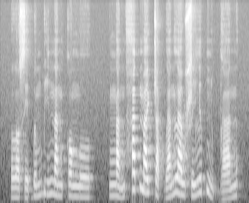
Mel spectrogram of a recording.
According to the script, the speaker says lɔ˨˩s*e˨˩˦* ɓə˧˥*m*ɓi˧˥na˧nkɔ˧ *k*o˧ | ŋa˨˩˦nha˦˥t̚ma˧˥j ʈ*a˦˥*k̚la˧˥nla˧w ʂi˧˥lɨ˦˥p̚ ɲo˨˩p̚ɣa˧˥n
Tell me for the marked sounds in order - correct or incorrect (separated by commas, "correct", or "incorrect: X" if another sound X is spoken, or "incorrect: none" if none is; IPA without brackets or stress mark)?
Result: incorrect: e˨˩, correct, incorrect: ŋ, incorrect: a˨˩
